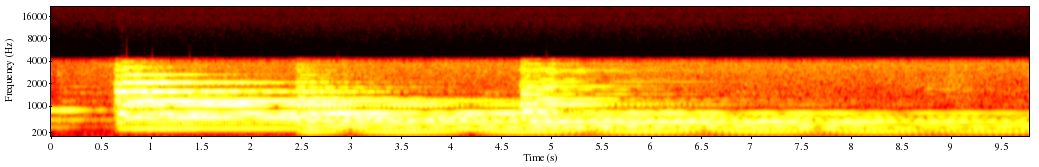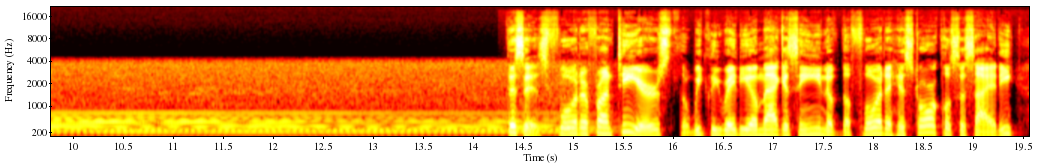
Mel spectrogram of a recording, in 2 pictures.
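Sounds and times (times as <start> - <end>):
large bells ringing in a bell tower in White Springs, Florida: 0.0 - 10.8, 14.4 - 15.8
speech: 14.4 - 19.5.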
